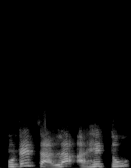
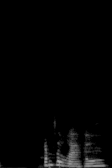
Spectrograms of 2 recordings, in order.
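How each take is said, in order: First: The verb is said as two full words. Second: The verb is contracted into one short word. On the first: The speaker calls it wrong. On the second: The speaker calls it right.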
